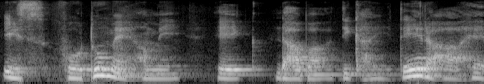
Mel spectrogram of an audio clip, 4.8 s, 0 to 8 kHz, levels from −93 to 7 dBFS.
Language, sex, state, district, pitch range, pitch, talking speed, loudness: Hindi, male, Himachal Pradesh, Shimla, 125-150 Hz, 130 Hz, 125 wpm, -18 LUFS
